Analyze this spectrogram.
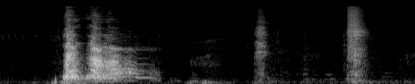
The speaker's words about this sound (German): Okay, ist auf jeden Fall. Ist auf jeden Fall ein kleiner Hund. Ja, ich glaube auch.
